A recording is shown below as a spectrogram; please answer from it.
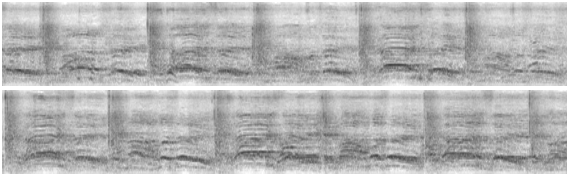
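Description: A crowd of men chanting a noha in unison, led over a microphone, with sharp rhythmic slaps of matam (hands beating on chests) at about one every three-quarters of a second.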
